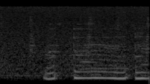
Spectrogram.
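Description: A woman humming quietly: a short rising note about half a second in, then a long held note, and a second held note near the end that slides down in pitch.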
